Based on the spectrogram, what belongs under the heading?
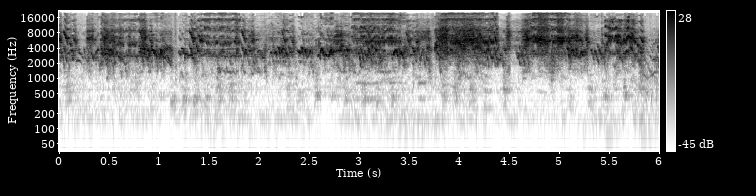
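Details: Happy budgerigars in breeding pairs producing steady, dense chatter of grating chirps and squeals, evenly loud throughout.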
